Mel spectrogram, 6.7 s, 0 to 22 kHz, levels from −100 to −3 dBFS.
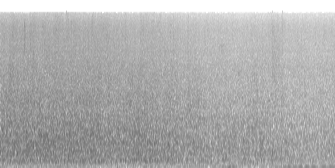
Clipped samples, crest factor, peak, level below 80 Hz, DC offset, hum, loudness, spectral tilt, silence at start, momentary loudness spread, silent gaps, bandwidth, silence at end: under 0.1%; 18 dB; -28 dBFS; -66 dBFS; under 0.1%; none; -44 LUFS; -2 dB/octave; 0 s; 9 LU; none; 16 kHz; 0 s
